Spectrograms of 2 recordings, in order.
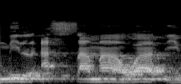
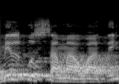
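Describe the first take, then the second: First: The vowel after mil' is an a. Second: The vowel after mil' is a u. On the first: "Jadi yaitu fathah ya" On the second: "mau mil us juga boleh"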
